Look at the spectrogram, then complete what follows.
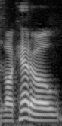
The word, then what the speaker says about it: vaquero: really vaquero you know it's pronounced as vaquero god eventually got corrupted and anglicized as buckaroo so like vaquero vaccaro vacuum so you know 200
